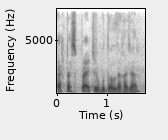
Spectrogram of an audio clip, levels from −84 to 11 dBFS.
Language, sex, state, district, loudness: Bengali, female, Assam, Hailakandi, -16 LUFS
